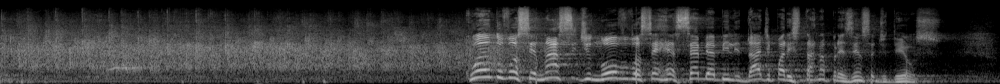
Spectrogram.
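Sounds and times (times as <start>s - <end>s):
audience applause: 0.0s - 5.4s
speech: 4.7s - 9.5s.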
